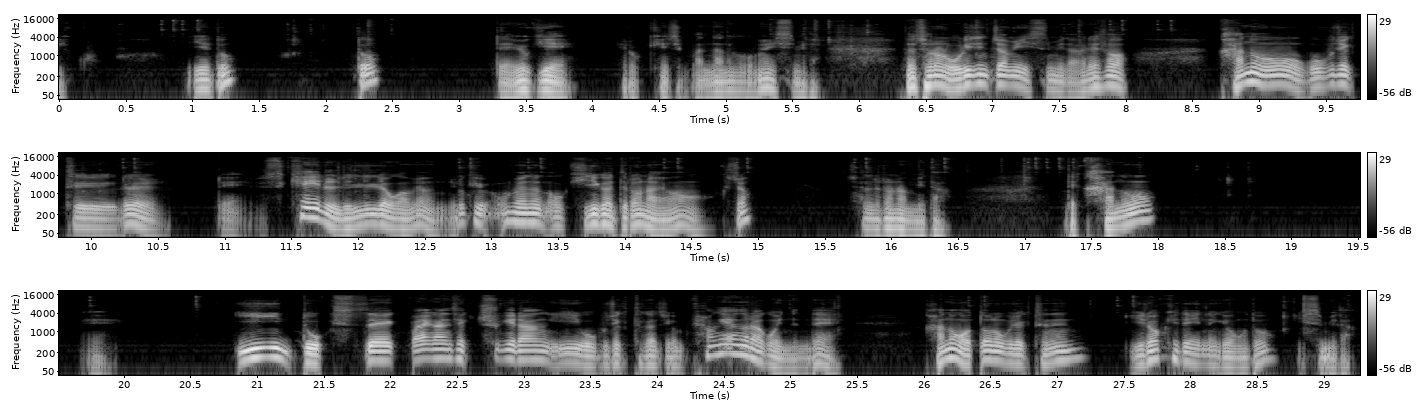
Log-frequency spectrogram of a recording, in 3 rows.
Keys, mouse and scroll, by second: 1.8 shift+middle click, 5.6 space, 5.7 Escape, 7.3 shift+middle click, 7.4 shift+double middle click, 9.9 Escape, 16.8 space, 27.8 shift+middle click, 28.3 space, 28.6 Escape.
